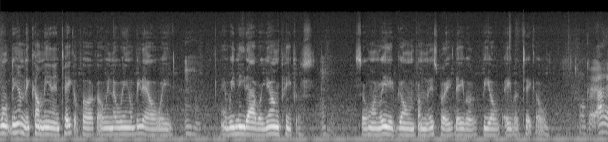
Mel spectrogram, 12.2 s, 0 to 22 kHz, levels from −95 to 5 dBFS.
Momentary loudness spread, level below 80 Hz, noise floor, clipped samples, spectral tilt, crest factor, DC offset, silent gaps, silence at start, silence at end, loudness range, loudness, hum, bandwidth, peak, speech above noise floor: 19 LU; -40 dBFS; -38 dBFS; under 0.1%; -6 dB/octave; 16 dB; under 0.1%; none; 0 s; 0 s; 5 LU; -18 LUFS; none; 12.5 kHz; -2 dBFS; 21 dB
